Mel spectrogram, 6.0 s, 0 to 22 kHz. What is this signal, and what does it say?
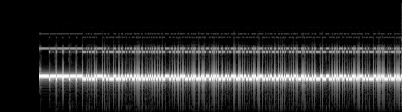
RTTY (75 baud, 170 Hz shift), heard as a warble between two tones, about 1360 Hz centre, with room echo. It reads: IT HAS SIMILAR BRANCHING ANGLES TO BING …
